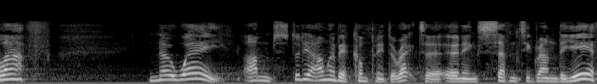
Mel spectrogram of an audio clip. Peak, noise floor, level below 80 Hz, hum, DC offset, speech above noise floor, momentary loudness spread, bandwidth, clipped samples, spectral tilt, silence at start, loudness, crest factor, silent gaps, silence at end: -4 dBFS; -46 dBFS; -46 dBFS; none; under 0.1%; 25 dB; 7 LU; 8 kHz; under 0.1%; -5 dB/octave; 0 s; -22 LUFS; 18 dB; none; 0 s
